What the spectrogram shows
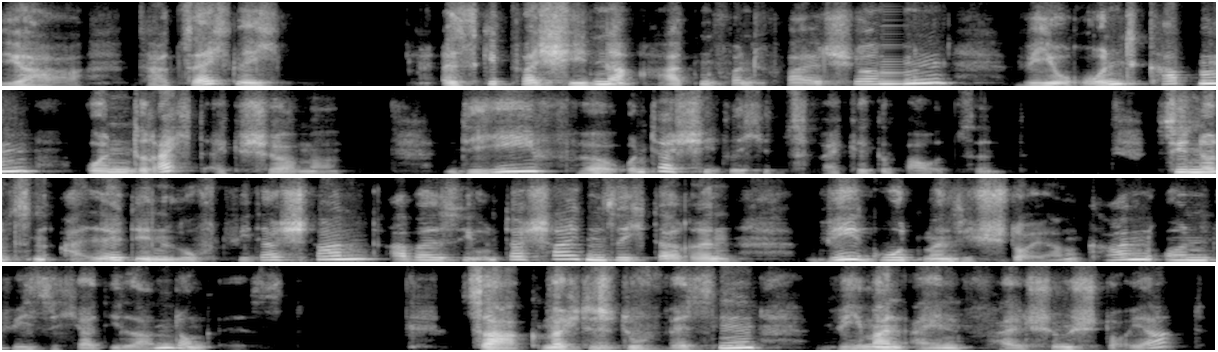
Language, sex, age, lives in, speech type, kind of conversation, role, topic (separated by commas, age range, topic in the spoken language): German, female, 55-59, United States, read, expert-assistant, expert, Wie funktioniert ein Fallschirm?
